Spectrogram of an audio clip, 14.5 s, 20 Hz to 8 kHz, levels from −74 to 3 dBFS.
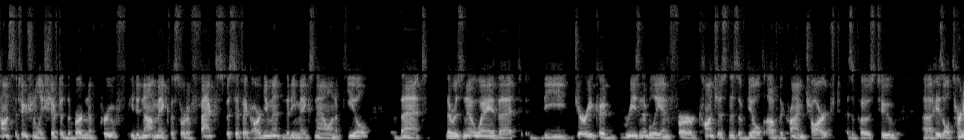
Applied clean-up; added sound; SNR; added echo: none; none; none; none.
